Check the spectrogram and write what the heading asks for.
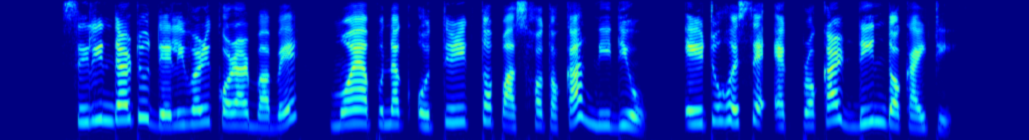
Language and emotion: Assamese, angry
